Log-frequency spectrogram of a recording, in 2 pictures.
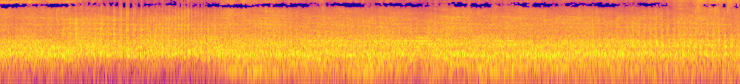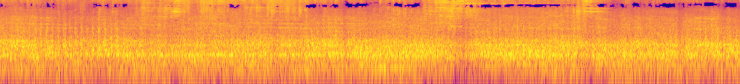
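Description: Railroad passenger coaches and loaded flatcars rolling past: a steady, loud rumble and rush of steel wheels on the rails, with occasional clacks.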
